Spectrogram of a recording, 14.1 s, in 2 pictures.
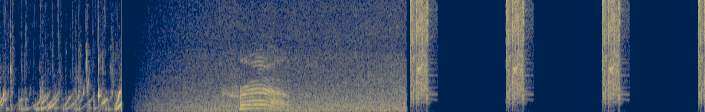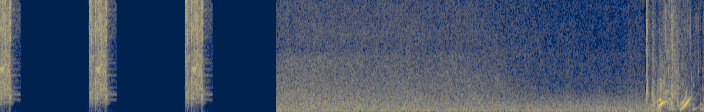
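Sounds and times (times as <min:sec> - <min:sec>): rising bubbling blips: 0:00.0 - 0:01.2, 0:13.4 - 0:14.0
ocean surf washing: 0:01.4 - 0:04.1, 0:09.8 - 0:14.0
camera shutter clicks: 0:04.1 - 0:04.4, 0:05.1 - 0:05.4, 0:06.0 - 0:06.3, 0:07.0 - 0:07.3, 0:08.0 - 0:08.2, 0:08.9 - 0:09.2.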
